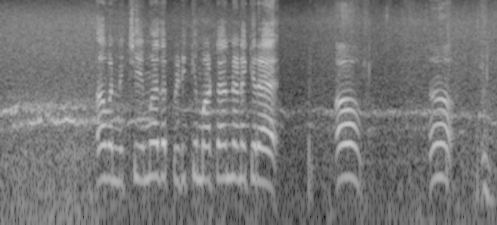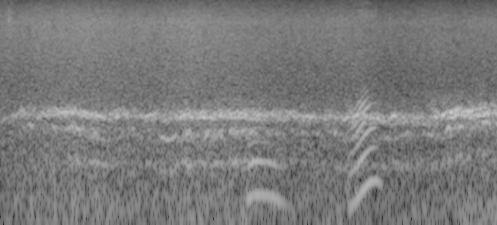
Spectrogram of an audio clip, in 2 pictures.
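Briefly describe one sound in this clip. A boy cries out in alarm.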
